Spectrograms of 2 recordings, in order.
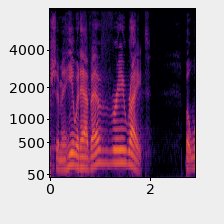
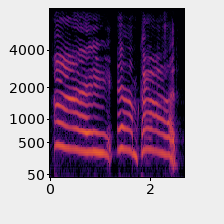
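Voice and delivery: very slow, high, wailing mock yell; hammed-up cry to the ocean, every word stretched; Shirley MacLaine; much slower than usual. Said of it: "she's yelling to the ocean".

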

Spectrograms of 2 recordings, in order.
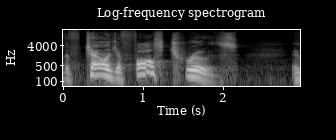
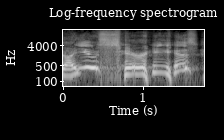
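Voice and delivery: slow, higher-pitched disbelief; mock astonishment, raised and drawn out; incredulous reaction; 7 semitones higher, much slower than usual. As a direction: drag out an incredulous question. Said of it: "You know, and I'm going".

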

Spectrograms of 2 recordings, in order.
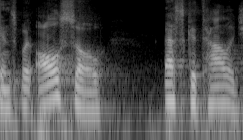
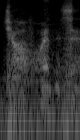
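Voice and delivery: whispered aside; 28 dB quieter, faster than usual. Real, not acted. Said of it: "whispered aside".

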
